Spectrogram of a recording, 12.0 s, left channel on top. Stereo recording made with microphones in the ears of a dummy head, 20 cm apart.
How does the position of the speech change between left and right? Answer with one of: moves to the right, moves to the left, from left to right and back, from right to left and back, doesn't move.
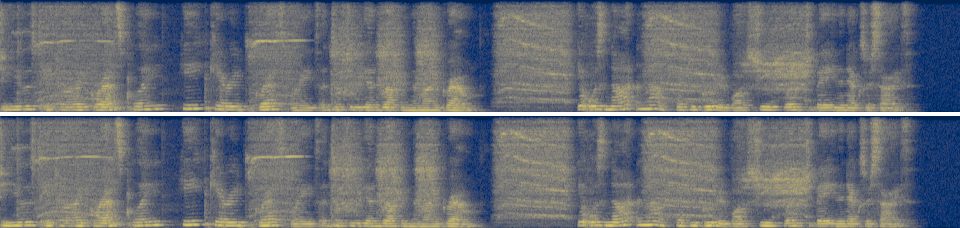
from right to left and back.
